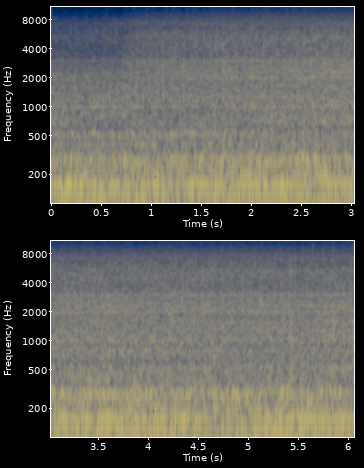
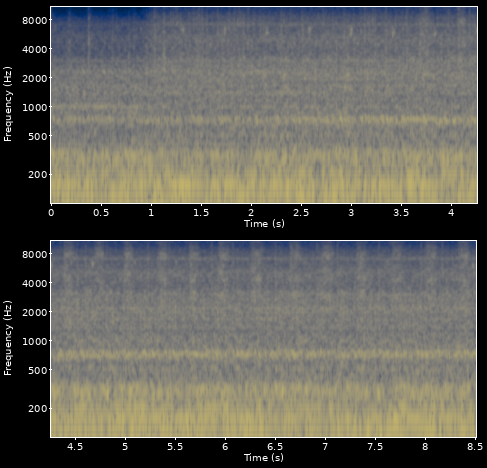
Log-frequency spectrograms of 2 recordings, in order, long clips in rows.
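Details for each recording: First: 2012 Jeep Liberty 3.5 L V6, after coolant leak fix and engine bay soaking caused misfires on cylinders one and five from weak secondary ignition: steady even idle with no skips or ticking; running smoothly. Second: 2012 Jeep Liberty 3.5 L V6 idling with an uneven, stumbling beat; misfire on cylinders 1 and 5 after a coolant leak soaked the engine bay; ignition spark leaking outside the cylinder in the waste-spark system.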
